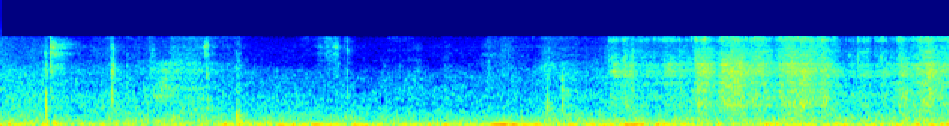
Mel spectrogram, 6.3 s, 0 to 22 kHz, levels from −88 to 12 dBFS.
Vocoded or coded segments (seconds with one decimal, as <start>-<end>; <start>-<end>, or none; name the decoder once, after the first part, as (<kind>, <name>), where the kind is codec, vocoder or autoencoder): 0.4-1.6 (vocoder, Vocos); 2.0-3.6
